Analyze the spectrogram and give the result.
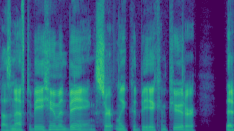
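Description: A man talks fairly quickly at medium pitch with lively intonation in a plain, everyday voice, on a very clean recording with a silent background and a dry, close sound with no echo. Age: 50s. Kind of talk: interview.

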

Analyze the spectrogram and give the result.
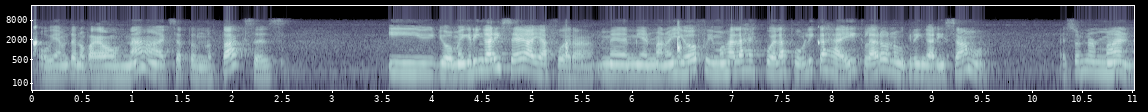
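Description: Over noticeable background noise, a woman with a Puerto Rican accent speaks at a moderate pace, with medium pitch and ordinary pitch variation. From Puerto Rico, partly raised in Orlando. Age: 30s. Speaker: comedian. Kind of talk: interview conversation.

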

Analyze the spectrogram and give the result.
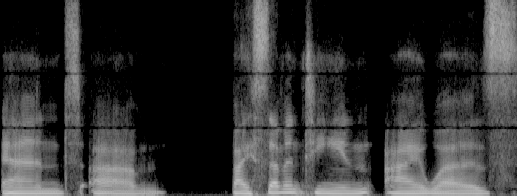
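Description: A woman with an American accent speaks at a medium pitch, somewhat breathy. The recording is very clean, with a silent background. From US Northwest, Boise, Idaho. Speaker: sales coach and author. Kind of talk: interview.

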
